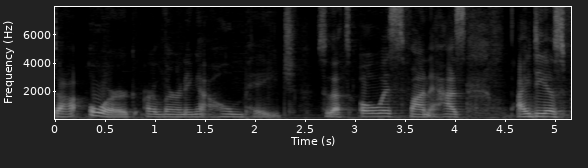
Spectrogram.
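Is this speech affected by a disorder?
No.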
